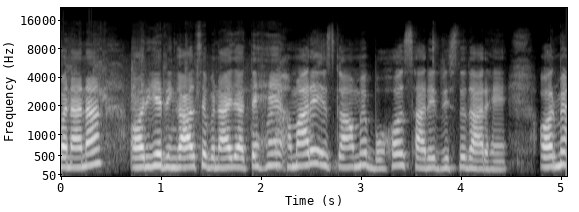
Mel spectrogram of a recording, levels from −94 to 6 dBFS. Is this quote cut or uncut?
cut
